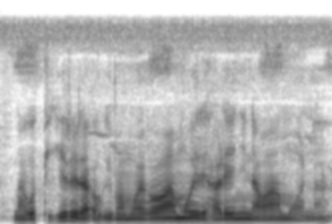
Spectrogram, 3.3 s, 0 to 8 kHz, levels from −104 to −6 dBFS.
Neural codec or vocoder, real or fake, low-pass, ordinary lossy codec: none; real; 7.2 kHz; none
